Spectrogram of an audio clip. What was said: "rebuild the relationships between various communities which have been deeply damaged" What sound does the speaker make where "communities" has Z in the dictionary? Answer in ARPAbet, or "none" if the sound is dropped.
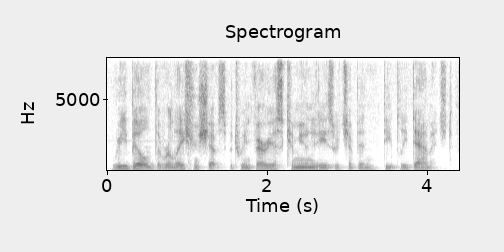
Z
